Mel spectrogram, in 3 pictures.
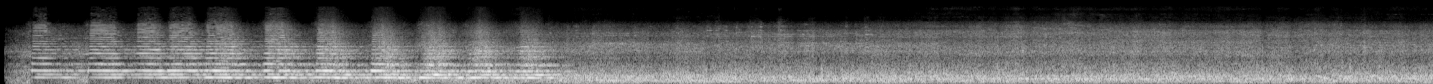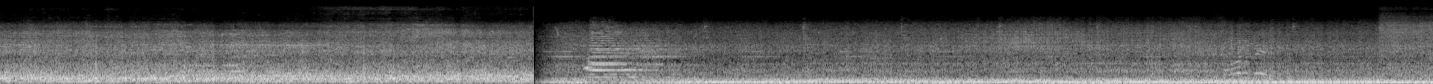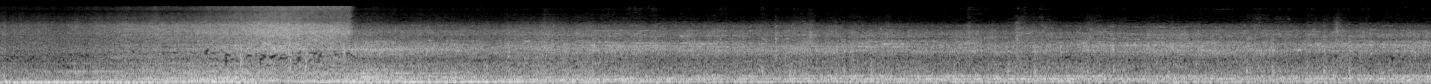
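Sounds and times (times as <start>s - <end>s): locomotive horn blast: 0.3s - 5.8s, 19.8s - 22.1s
train wheels clattering on rails: 5.6s - 19.7s, 21.1s - 42.9s.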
